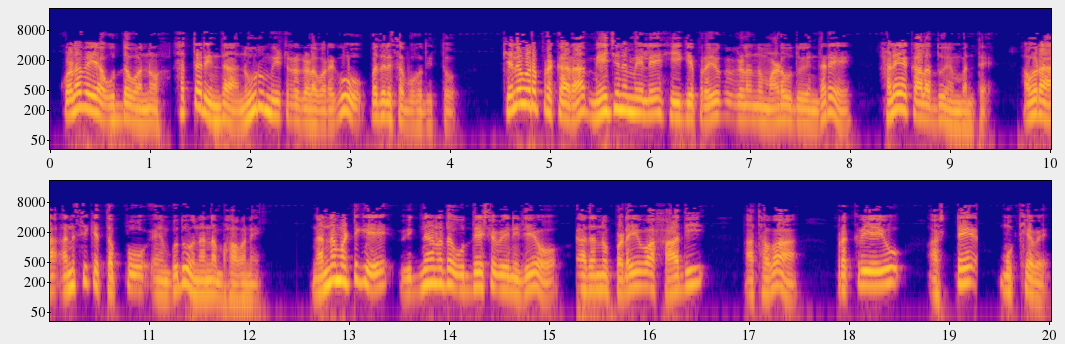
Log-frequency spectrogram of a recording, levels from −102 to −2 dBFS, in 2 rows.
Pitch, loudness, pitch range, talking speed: 140 Hz, -20 LUFS, 115-180 Hz, 100 wpm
